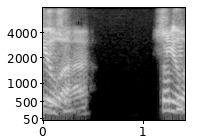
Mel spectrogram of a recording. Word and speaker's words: Sheila: Sheila. Some Sheila. people I know that you'd like people, say Shayla as well, but that's okay. that it's written Sheila, but the pronunciation is Sheila, and she's from the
